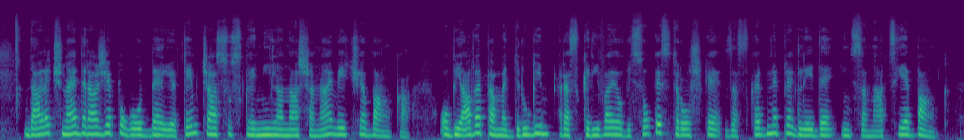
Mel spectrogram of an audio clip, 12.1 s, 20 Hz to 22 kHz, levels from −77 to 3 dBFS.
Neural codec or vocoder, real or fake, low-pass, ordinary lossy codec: codec, 44.1 kHz, 7.8 kbps, Pupu-Codec; fake; 19.8 kHz; MP3, 96 kbps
